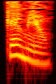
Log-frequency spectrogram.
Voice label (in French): "camion", French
